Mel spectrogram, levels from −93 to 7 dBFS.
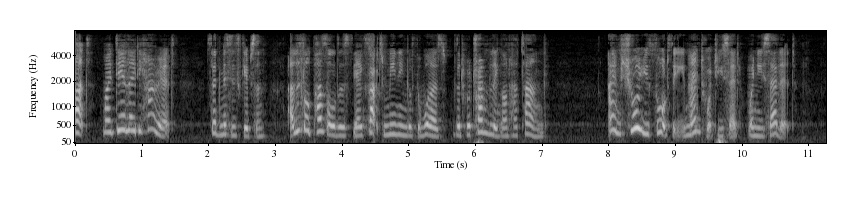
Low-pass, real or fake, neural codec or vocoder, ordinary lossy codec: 7.2 kHz; fake; codec, 16 kHz, 16 kbps, FreqCodec, larger model; AAC, 32 kbps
